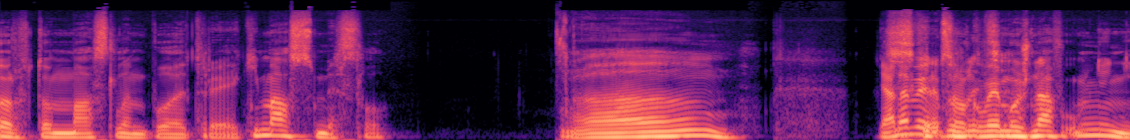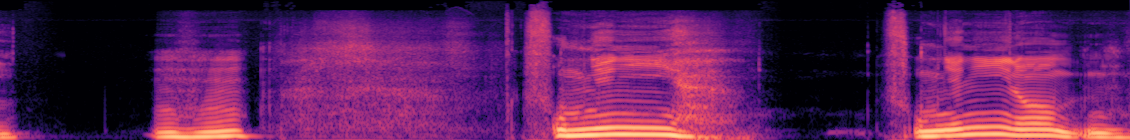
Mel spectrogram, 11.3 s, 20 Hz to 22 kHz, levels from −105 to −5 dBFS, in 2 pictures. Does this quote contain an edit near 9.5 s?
no; 1 cut; at 4.2 s

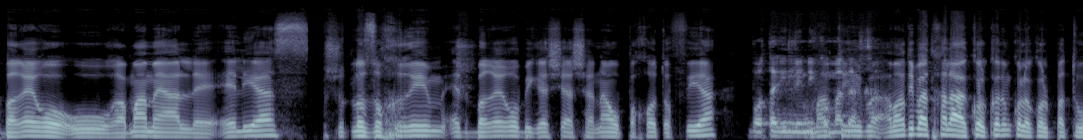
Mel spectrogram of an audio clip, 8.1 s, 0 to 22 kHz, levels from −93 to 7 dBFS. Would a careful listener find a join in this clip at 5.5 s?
yes; 1 cut; at 5.5 s

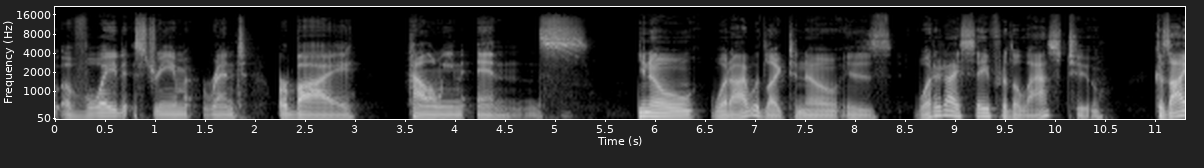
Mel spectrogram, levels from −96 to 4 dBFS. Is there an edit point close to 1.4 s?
no; 0 cuts

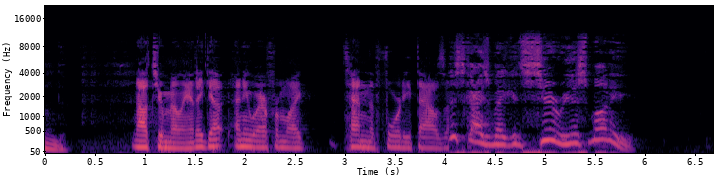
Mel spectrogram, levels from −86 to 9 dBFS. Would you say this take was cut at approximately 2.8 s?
no; 2 cuts; at 1.5 s, 4.0 s

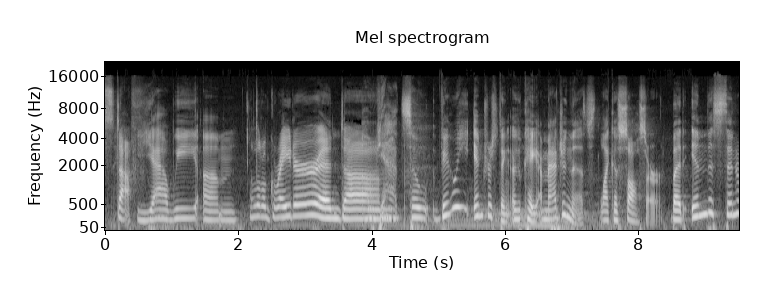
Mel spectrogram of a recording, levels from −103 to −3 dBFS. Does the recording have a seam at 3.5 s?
no; 1 cut; at 8.4 s

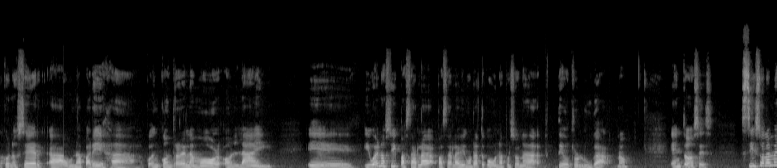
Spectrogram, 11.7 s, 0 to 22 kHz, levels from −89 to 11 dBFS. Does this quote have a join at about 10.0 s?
no; 0 cuts

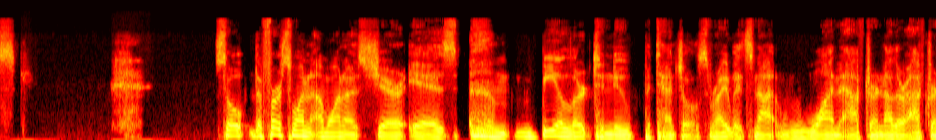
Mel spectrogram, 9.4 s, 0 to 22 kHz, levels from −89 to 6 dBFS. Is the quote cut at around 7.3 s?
yes; 1 cut; at 7.3 s

